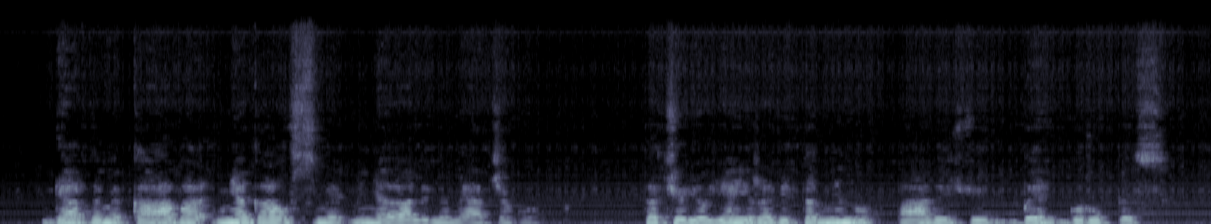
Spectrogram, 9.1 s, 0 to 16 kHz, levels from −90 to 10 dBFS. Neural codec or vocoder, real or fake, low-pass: none; real; 14.4 kHz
